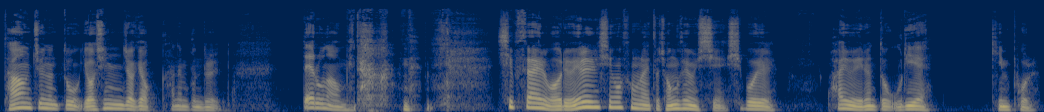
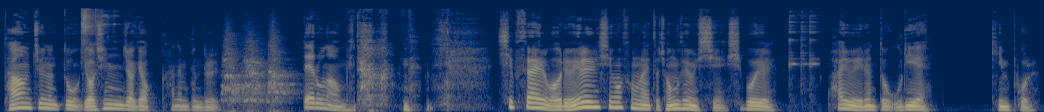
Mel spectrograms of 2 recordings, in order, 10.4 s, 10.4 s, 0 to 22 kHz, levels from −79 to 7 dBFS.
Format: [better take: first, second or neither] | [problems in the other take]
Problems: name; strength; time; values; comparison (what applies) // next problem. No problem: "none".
first | jangling keys; noticeable; at 1 s; peak 6 dB below the speech // dog barking; noticeable; at 2 s; peak 8 dB below the speech // clattering dishes; faint; at 8 s; peak 15 dB below the speech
